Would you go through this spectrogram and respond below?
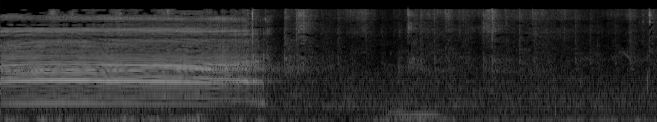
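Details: Domestic sheep on a homestead as snow starts to melt, about to be loaded; one loud, drawn-out, strongly harmonic bleat lasting over a second, then quiet low farmyard rumble.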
